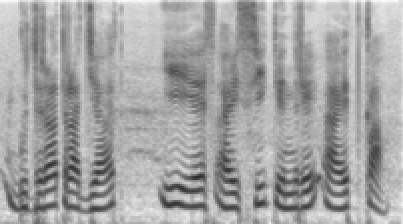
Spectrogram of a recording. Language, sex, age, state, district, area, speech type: Marathi, male, 60+, Maharashtra, Wardha, rural, read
